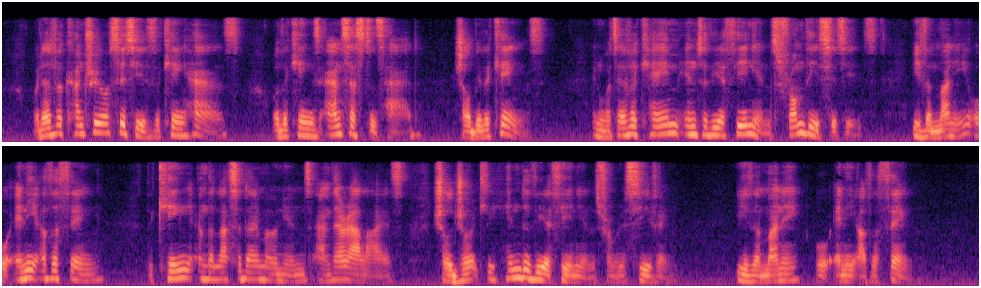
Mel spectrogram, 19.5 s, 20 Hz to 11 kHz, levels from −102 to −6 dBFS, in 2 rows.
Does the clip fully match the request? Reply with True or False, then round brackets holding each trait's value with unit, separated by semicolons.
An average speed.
True (165 wpm)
